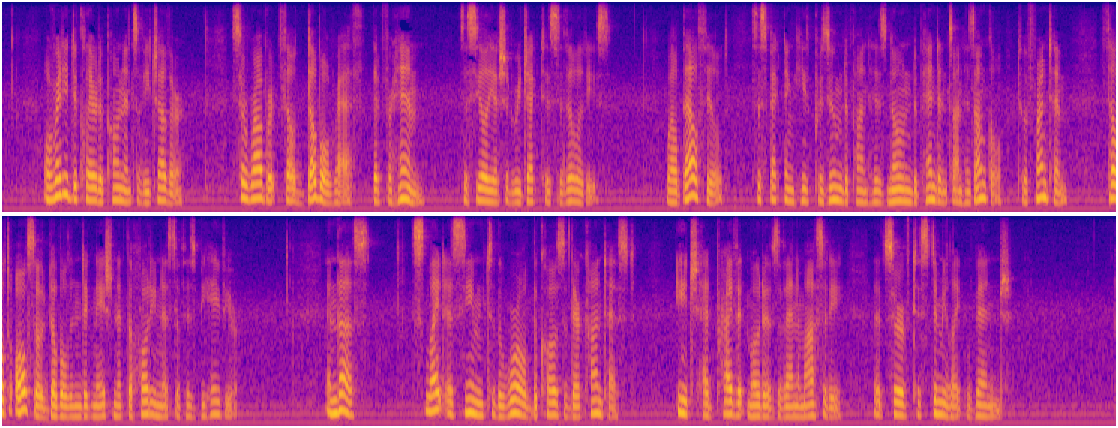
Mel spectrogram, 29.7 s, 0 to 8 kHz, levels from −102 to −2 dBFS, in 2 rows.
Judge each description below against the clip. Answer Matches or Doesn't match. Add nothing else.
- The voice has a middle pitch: Matches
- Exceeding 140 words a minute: Doesn't match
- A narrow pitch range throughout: Doesn't match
